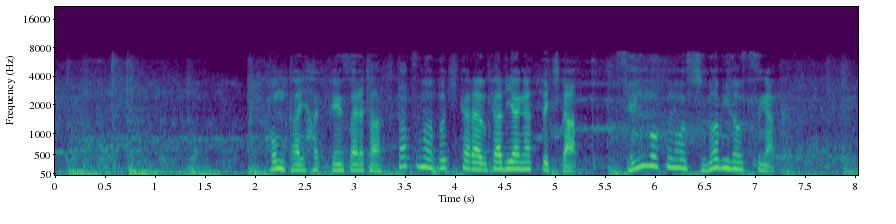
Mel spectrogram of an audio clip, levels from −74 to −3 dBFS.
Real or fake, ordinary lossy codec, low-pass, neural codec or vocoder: fake; Opus, 24 kbps; 7.2 kHz; autoencoder, 48 kHz, 32 numbers a frame, DAC-VAE, trained on Japanese speech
